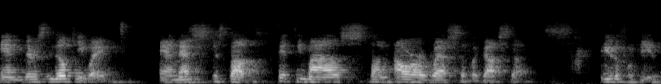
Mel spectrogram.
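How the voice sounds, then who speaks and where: A man talks at a moderate pace at a medium pitch, his intonation fairly even. His voice is somewhat breathy, with big swings in loudness. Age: 60s. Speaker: filmmaker and nature photographer. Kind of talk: public talk with slides. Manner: conversational, repeats words when starting sentences.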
